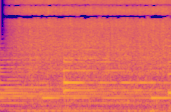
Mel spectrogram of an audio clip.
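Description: Water splashing and trickling down a rock-face cascade, a steady hiss, under soft piano background music.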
